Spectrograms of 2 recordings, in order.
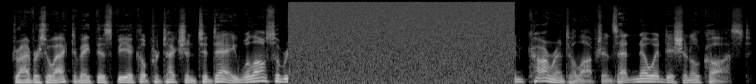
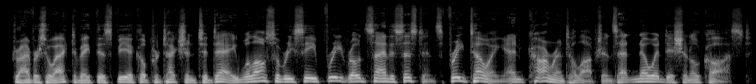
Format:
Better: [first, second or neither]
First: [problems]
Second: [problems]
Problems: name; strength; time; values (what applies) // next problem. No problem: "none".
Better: second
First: audio cutting out; filled with static; at 3 s for 2.5 s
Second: none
